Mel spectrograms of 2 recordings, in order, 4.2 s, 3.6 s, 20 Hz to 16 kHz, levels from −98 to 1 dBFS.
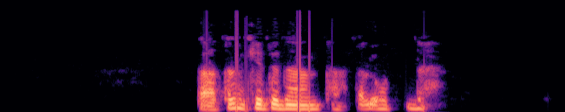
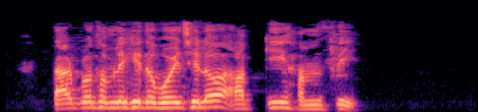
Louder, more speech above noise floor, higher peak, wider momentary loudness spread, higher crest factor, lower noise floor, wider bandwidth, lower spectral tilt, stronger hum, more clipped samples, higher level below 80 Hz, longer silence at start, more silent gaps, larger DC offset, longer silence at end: second, -18 LUFS vs -14 LUFS; first, over 73 dB vs 69 dB; about the same, 0 dBFS vs -2 dBFS; first, 14 LU vs 9 LU; first, 20 dB vs 14 dB; first, under -90 dBFS vs -83 dBFS; about the same, 7.2 kHz vs 7.8 kHz; first, -10 dB/octave vs -5.5 dB/octave; neither; neither; first, -52 dBFS vs -60 dBFS; first, 1.5 s vs 0.4 s; neither; neither; about the same, 0.95 s vs 0.95 s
